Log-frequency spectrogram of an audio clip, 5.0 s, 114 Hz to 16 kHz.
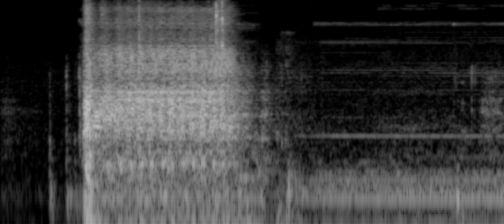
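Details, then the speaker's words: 2007 Kia Cerato no-start: the starter churns about 1.5 s without catching, then only a faint fuel-pump hum, with the check-engine light on. The immobilizer is not accepting the key. "насос робить лампочкачекенже світить але не заводиться"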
